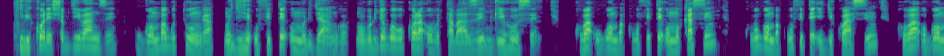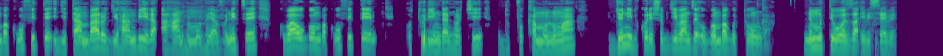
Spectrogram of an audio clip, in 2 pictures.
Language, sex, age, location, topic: Kinyarwanda, male, 36-49, Kigali, health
